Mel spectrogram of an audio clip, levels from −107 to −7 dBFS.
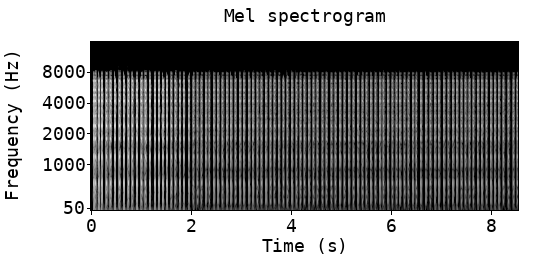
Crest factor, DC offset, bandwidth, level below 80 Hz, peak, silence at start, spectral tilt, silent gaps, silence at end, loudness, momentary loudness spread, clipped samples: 22 dB; under 0.1%; 8.6 kHz; -66 dBFS; -2 dBFS; 0.05 s; 3 dB/octave; 8.39-8.43 s; 0.05 s; -19 LUFS; 19 LU; under 0.1%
